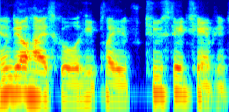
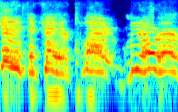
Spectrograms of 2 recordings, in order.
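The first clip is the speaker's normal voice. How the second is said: shrill, high, loud hollering coach scream; 6 dB louder than usual. Recalling a man screaming at someone to get him ready; imitating Dick Adams screaming. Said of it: "kept screaming at him".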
